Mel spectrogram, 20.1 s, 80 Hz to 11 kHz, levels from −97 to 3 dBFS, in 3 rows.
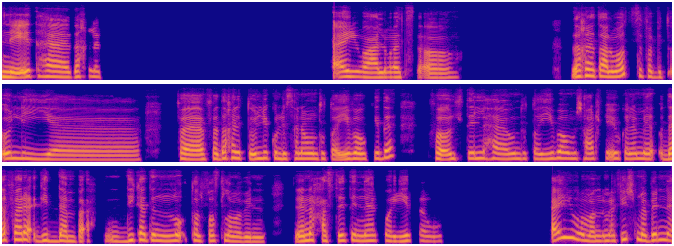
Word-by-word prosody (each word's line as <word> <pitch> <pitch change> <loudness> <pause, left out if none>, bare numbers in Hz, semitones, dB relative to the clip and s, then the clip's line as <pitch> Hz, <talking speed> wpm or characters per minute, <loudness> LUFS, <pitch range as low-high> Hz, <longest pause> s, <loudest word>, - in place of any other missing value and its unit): لقيتها 220 +1 +4
دخلِت 225 0 -4 2.3
أيوه، 220 -1 +3
على 195 0 +2
الواتس 200 0 -2
آه. 185 +2 -3 1.1
دخلِت 255 0 +4
على 225 - +6
الواتس 260 +4 +1
فبتقول 225 0 0
لي 215 -4 -2
آآ، 180 -1 -5 0.4
ف - - -2
فدخلِت 215 +5 +2
تقول 205 +2 +4
لي: 245 - 0
"كُلّ 230 -2 -1
سنة 225 +1 -1
وأنتِ 220 0 +1
طيبة" 220 +1 +1
وكده، 235 +8 0 0.3
فقُلت 215 +3 +1
لِها: 235 -2 -1
"وأنتِ 220 +1 -2
طيبة"، 225 +2 -1
ومش 230 -1 -2
عارفة 220 +1 -5
إيه 235 - -1
وكلام 220 -1 -2
من 220 - +1
ده 220 +2 +3
فَرَق 270 -2 +3
جدًا 210 -1 0
بقى، 200 - -3
دي 200 +2 -2
كانت 255 -1 +2
النقطة 230 +1 +1
الفاصلة 220 0 -2
ما 195 - -1
بيننا 180 -1 -1 0.3
لأنّي 225 +5 +4
حسّيت 225 0 -1
إنّها 220 -1 +1
كويّسة 215 0 -1
و 200 0 -9 1.1
أيوه، 345 -8 +5
م - - -2 0.2
ما 220 - -2
فيش 280 +5 -3
ما 240 - +4
بيننا 245 +3 +1
220 Hz, 150 wpm, -23 LUFS, 205-235 Hz, 2.3 s, على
